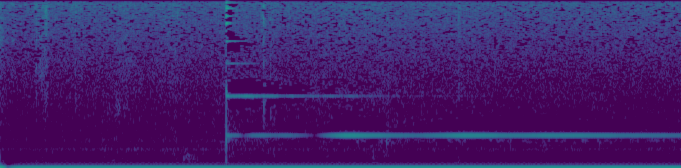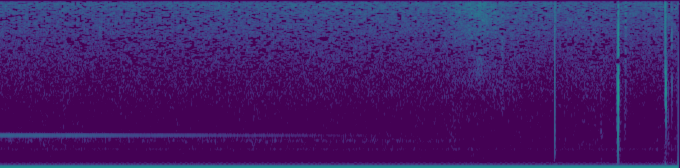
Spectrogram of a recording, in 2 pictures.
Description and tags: Striking glass bowl with the nail.
bowl, striking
